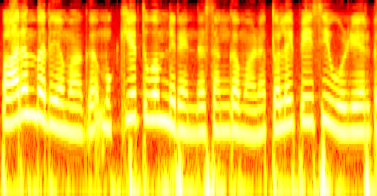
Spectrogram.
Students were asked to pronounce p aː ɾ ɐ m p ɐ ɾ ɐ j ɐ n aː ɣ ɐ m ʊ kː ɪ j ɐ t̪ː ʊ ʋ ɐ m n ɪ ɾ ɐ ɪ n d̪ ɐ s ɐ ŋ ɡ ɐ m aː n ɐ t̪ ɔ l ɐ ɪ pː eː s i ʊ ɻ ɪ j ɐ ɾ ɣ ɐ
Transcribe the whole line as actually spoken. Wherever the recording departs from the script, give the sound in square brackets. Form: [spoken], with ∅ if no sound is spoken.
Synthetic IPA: p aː ɾ ɐ m [b] ɐ ɾ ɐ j ɐ [m] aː ɣ ɐ m ʊ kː ɪ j ɐ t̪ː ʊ ʋ ɐ m n ɪ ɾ ɐ ɪ n d̪ ɐ s ɐ ŋ ɡ ɐ m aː n ɐ t̪ ɔ l ɐ ɪ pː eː s i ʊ ɻ ɪ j ɐ ɾ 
